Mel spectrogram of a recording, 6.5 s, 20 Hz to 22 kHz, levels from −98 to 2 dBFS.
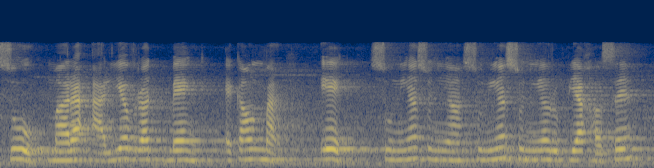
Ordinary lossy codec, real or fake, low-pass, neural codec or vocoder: none; real; none; none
